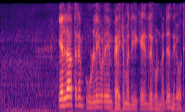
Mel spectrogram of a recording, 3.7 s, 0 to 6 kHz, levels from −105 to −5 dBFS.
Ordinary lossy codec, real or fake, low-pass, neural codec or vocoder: MP3, 48 kbps; fake; 5.4 kHz; codec, 16 kHz, 2 kbps, X-Codec, HuBERT features, trained on LibriSpeech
